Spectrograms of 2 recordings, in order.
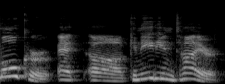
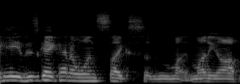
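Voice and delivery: quiet retold clerk; 4 semitones lower, 8 dB quieter than usual. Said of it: "he's like".

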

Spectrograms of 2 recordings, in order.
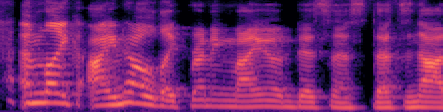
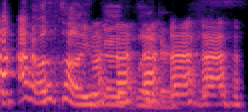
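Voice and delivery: laughing; 10 semitones higher, 6 dB louder than usual. Real, not acted. Laughing off a teasing request.

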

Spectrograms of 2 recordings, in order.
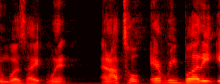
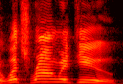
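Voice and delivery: scolding cop; 4 semitones higher, slower than usual. Retold or imitated. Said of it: "I hear her".

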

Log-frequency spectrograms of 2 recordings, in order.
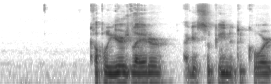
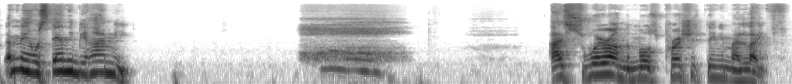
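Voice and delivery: high, choked-up tearful voice; fighting back real tears; 8 semitones higher, 4 dB louder than usual. Real, not acted. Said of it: "I got tears coming out of my eyes".

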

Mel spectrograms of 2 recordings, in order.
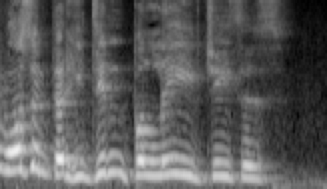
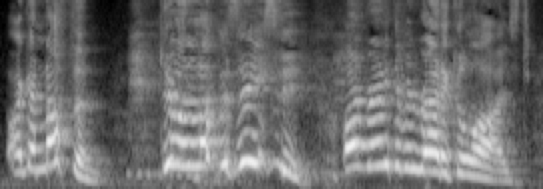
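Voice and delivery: put-on higher and louder, eager teen; eager teenager; 8 semitones higher, 5 dB louder than usual. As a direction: throw it off like a keen fifteen-year-old. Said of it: "they're like".

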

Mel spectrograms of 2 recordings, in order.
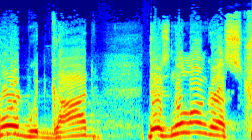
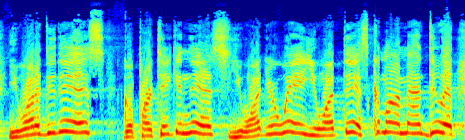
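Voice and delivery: higher, coaxing tempter voice; tempting voice of sin; 6 semitones higher than usual. Acted. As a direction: lure them in like sin whispering dares. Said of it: "It says".

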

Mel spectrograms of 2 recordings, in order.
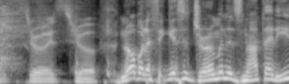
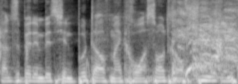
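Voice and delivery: lower, matter-of-fact native German; real German, pitched lower; 4 semitones lower than usual. Shown as a demonstration. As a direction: ask it in brisk everyday German. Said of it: "How would you do it?".

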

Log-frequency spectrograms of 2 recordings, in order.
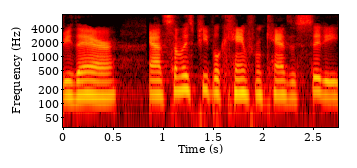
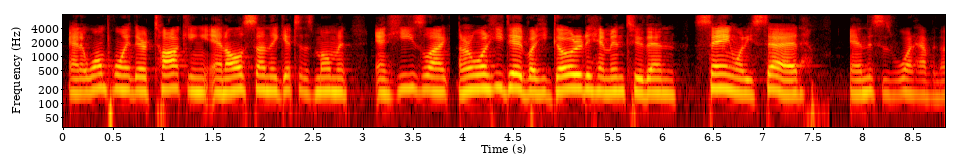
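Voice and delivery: ordinary talk

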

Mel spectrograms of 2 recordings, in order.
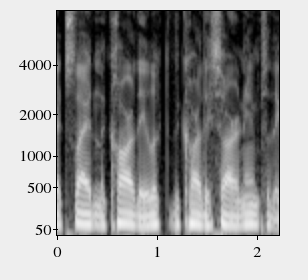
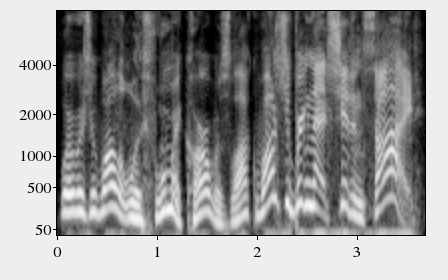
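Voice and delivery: exasperated scolding; 10 semitones higher than usual. Retold or imitated. Dad scolding daughter.

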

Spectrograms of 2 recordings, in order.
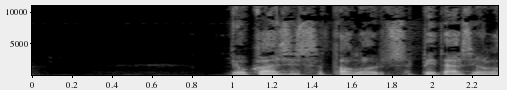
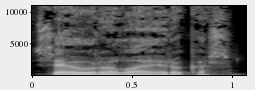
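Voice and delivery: loud, firm call for the next one; shouted call; 2 semitones higher, 9 dB louder than usual. A narrator's reading. Santa summoning the next job candidate, shouted call. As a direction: call out to the waiting room. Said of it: "joulupukki huusi".

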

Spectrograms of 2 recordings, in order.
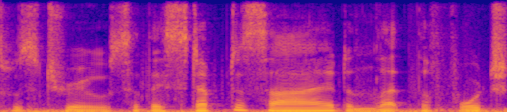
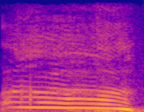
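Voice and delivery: alarmed scream. Acted. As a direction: scream in fright at the blast. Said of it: "Mimi started screaming and crying out in alarm".

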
